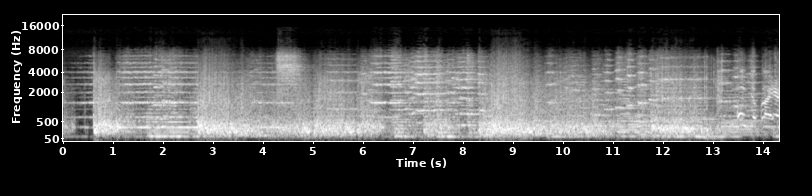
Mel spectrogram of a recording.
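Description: Continuous heavy gunfire and booming blasts in a 1954 pirate film set near a beach, loud and dense throughout with a crashing battle din and voices mixed in.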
